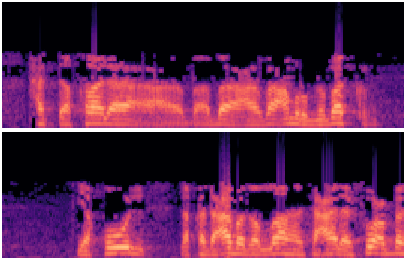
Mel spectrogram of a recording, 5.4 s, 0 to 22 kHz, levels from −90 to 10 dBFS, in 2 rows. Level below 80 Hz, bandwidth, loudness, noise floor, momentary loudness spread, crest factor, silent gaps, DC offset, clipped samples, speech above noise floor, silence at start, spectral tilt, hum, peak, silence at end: -50 dBFS; 7 kHz; -14 LUFS; -49 dBFS; 9 LU; 14 dB; none; under 0.1%; 0.1%; 36 dB; 0.2 s; -7.5 dB/octave; none; 0 dBFS; 0 s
